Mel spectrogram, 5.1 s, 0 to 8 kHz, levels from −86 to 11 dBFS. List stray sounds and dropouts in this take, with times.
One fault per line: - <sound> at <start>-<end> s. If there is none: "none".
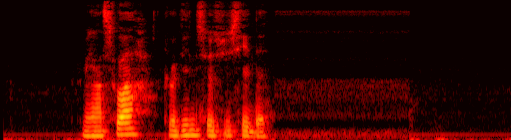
none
